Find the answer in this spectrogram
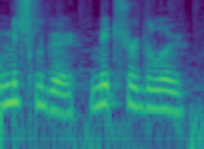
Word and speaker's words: Mitroglou: Mitroglou.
